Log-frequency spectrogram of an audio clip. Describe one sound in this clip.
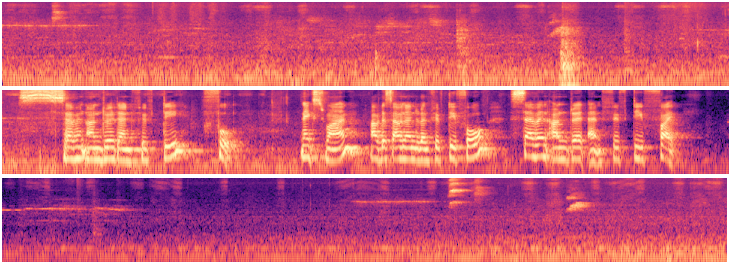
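A marker squeaks across a whiteboard.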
